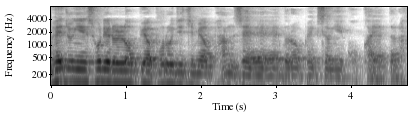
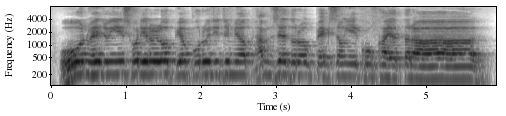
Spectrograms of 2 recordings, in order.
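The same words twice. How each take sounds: First: Said in the usual way. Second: Read aloud together. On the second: Shown as a demonstration. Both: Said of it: "같이 읽어볼까요".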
